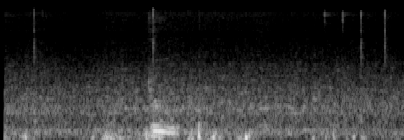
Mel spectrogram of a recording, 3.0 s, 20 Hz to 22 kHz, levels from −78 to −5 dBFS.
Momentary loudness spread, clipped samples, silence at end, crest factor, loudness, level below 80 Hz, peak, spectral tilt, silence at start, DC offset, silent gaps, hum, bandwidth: 17 LU; under 0.1%; 0 s; 20 dB; -26 LUFS; -40 dBFS; -8 dBFS; -8.5 dB/octave; 0.05 s; under 0.1%; none; none; 16.5 kHz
